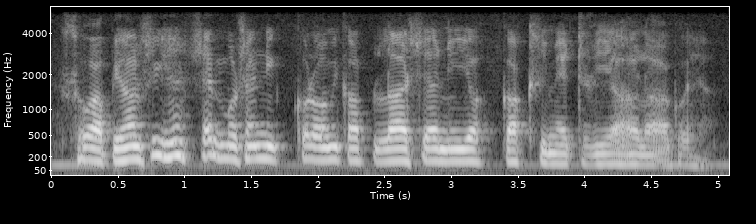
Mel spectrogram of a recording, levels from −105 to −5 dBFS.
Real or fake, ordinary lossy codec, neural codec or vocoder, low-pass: real; none; none; 5.4 kHz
